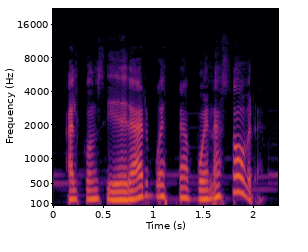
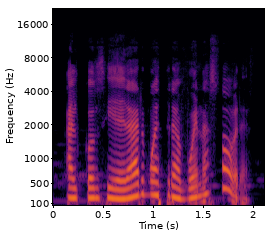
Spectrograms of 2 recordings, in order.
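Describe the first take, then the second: Both takes have the same delivery.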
